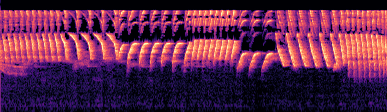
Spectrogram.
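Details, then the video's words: Canary in strong song, rolling and shooting phrases to stir other canaries: dense trills break into series of downward-sweeping whistled notes repeated several times a second, then a fast high trill. "Kenari Gacor Ngeroll Nembak Joss! Buat Naikin Emosi Kenari Lain Biar Gacor Ngedur Ngerek"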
